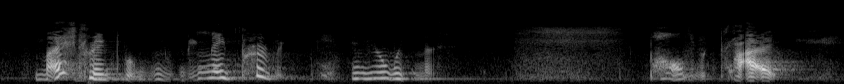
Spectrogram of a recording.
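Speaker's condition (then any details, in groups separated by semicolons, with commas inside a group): Cerebral palsy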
